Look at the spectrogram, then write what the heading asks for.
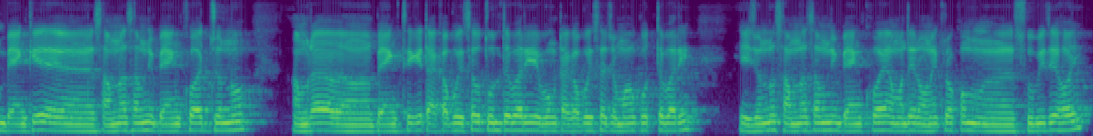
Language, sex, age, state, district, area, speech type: Bengali, male, 45-60, West Bengal, Jhargram, rural, spontaneous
